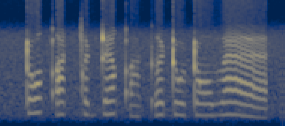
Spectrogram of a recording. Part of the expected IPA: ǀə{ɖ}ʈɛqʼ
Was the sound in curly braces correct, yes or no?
yes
